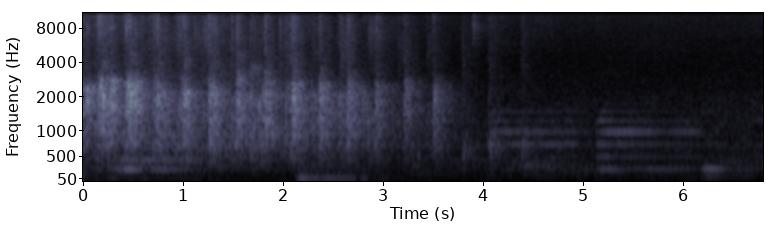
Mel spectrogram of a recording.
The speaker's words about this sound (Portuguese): Se é para Deus, aplaude direito.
